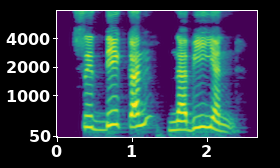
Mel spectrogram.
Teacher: सी स्वाद मोटा होगा, पुर पड़ा जाएगा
